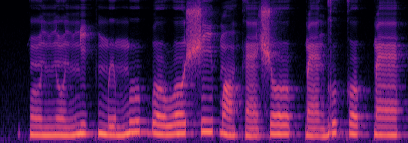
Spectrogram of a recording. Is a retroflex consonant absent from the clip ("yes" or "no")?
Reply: yes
